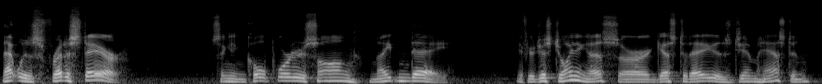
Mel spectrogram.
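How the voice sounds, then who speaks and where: Mellow-voiced male radio interviewer. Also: mid-range voice, measured pace. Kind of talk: conversational radio interviewing, introducing songs.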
